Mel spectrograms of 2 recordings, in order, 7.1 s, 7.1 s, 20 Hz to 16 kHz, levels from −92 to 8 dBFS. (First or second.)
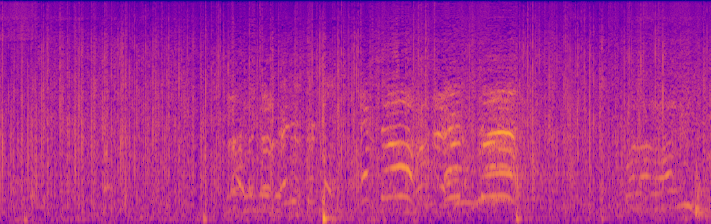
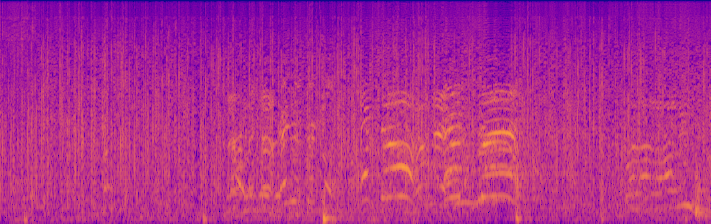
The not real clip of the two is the first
